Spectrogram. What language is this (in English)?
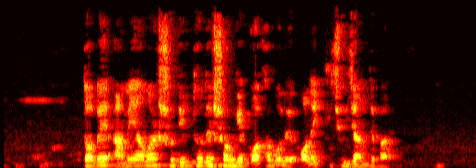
Bangla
